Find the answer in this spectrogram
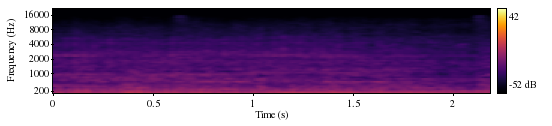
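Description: Motorcycle engines running as two bikes ride off.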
